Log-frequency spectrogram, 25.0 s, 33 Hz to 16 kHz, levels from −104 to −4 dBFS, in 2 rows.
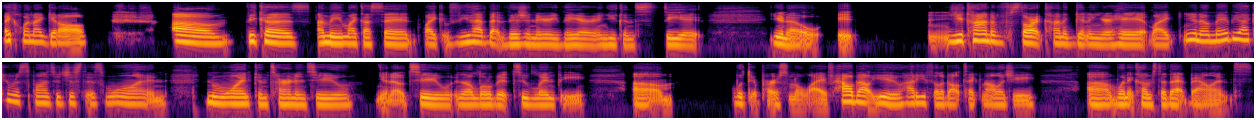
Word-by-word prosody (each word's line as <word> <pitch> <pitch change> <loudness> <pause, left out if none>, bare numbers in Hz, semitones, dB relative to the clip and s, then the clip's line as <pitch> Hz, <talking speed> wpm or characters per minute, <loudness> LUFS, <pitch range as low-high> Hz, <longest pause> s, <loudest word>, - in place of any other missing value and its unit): like 220 - +1
when 210 -1 -2
I 200 - +1
get 185 - -2
off, 90 +1 +2 0.8
um, 185 -3 +7
because 185 -5 +4
I 180 - +4
mean, 175 -3 +3
like 170 -1 -1
I - - +3
said, 155 -2 -1
like, 155 -1 -1
if 160 - -12
you 185 +3 -1
have 195 -2 +2
that - - 0
visionary 150 -1 -2
there 140 -1 -2
and 140 +2 -5
you 145 - -4
can 135 -2 -8
s 130 - -9
see 145 -1 +1
it, 130 - -5 0.7
you - - +4
know, 430 - 0 0.2
it 385 -2 0 0.7
mm, 335 -6 -7
you 220 +2 +3
kind 230 +1 +7
of 185 -3 -4
start 180 -4 +6
kinda 170 -2 -2
getting 155 -1 -3
your 145 -1 0
head 145 -1 -1
like, 145 -1 -2
"You 255 +1 +1
know, 220 -2 +1
maybe 250 +6 +1
I 245 -1 +2
can 240 -2 -6
respond 185 -3 -5
to 175 - -6
just 175 0 -8
this 160 - -9
1," 165 - -4 0.4
and 175 -4 +1
1 165 0 +3
can 155 -2 -5
turn 155 0 -1
into, 145 0 -4 0.2
you - - -5
know, - - -1
2 145 -3 0
and 150 - -3
a 145 - +1
little 150 0 -1
bit 145 - -2
too 155 - -2
lengthy, 145 - -5 0.5
um, - - -1 0.6
with - - -3
your - - -7
personal - - -5
life. - - -3
How 210 0 +7
about 200 -2 +4
you? 160 -4 +1
How 170 +2 -3
do 175 - -1
you 180 - -2
feel 155 - -3
about 150 0 -3
technology, 85 - -5 0.5
um, 150 -1 0
when 155 0 +2
it - - -3
comes 155 -2 -2
to - - -1
that 150 -1 +1
balance? 80 +2 -6
160 Hz, 200 wpm, -24 LUFS, 145-185 Hz, 0.8 s, um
